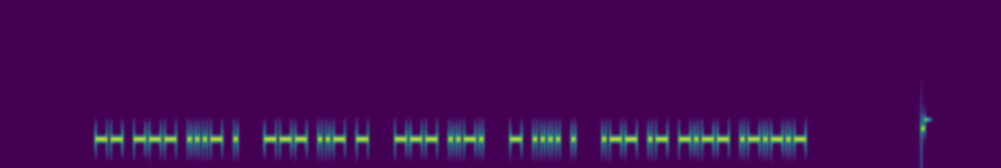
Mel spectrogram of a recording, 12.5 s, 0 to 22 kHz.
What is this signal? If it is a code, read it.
Morse code, heard as a keyed tone, about 25 wpm, 700 Hz. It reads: MOVE OUT OF THE WAY.
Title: Sentences from Top 1000 Words - Review Part 1 - 25wpm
